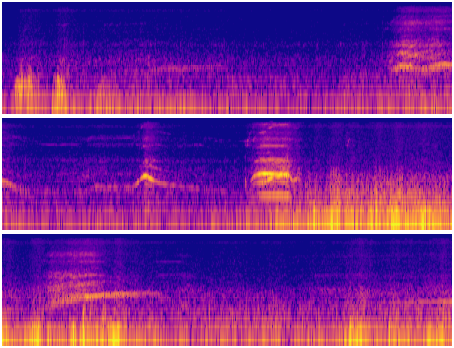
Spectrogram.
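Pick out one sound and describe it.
A small model plane's motor whines, rising and falling in pitch.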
